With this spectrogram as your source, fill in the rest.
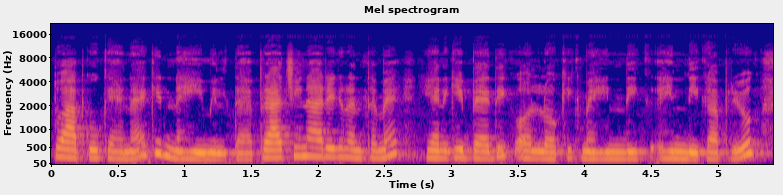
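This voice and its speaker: A woman's voice: mid-range voice, a little fast, dark tone, slight background noise. A woman teaching an exam-prep lesson, patiently repeating key points and checking in with her students as she goes.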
